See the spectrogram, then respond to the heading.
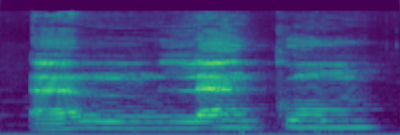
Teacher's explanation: हमज़ा को मीम से मिलाएंगे बगैर गुन्ने के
